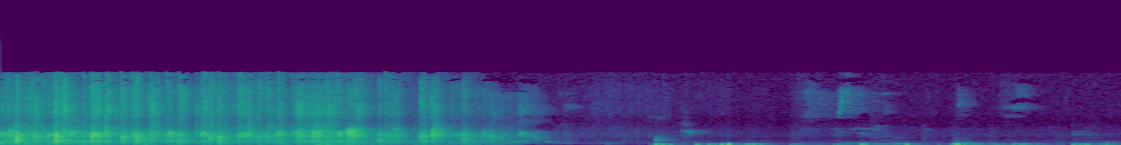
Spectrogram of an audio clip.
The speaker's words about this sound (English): Amen. You in your fellowship, praise the Lord. Can we get a clap for our brethren here if they come up?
